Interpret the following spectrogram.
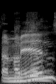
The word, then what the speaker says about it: Amen: So it's Amen. So I'm gonna have to learn a new pronunciation of Amen. Amen.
